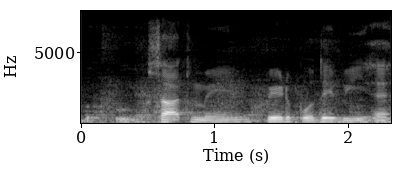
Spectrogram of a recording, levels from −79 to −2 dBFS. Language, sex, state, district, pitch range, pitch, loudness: Hindi, male, Haryana, Charkhi Dadri, 115-135 Hz, 125 Hz, -20 LUFS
